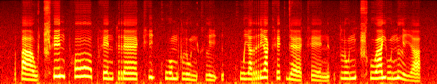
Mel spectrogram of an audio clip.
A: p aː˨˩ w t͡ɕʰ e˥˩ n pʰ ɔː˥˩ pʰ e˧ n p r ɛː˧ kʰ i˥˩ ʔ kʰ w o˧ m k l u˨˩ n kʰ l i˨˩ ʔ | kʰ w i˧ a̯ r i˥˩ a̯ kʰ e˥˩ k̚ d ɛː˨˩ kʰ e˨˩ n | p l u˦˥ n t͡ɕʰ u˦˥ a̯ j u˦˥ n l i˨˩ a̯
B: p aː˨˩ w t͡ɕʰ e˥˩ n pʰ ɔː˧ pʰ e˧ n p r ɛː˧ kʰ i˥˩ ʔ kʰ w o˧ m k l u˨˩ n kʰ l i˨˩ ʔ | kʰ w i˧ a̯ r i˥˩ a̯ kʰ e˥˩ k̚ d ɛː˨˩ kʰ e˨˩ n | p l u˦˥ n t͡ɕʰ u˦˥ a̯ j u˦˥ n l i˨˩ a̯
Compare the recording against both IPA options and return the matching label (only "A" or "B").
A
